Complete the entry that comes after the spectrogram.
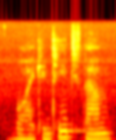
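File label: voice acting, es, female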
